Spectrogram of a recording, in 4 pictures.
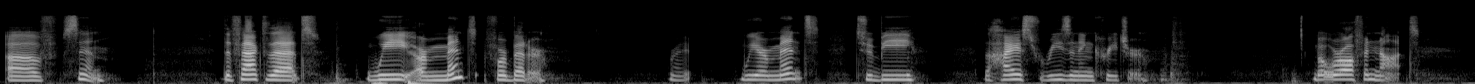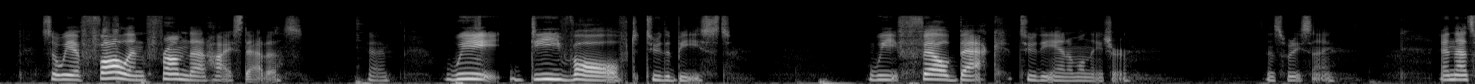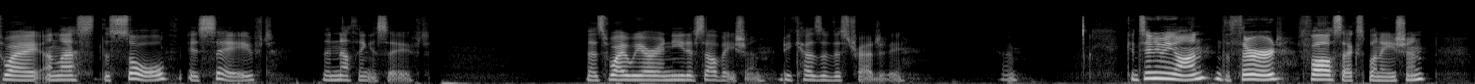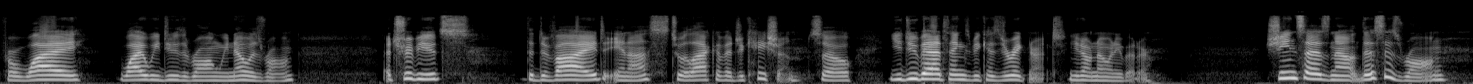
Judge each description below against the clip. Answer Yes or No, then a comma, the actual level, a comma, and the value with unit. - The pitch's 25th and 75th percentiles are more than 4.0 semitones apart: No, average, 3.2 semitones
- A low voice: No, high, 210 Hz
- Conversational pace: No, slow, 120 wpm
